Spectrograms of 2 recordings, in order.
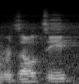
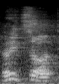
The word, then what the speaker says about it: Rizzotti: I'm here with Rizzotti. Say it right. Yeah, I'm just kidding. Yeah, you say it right. That's okay. Rizzotti. It's a little tricky to pronounce.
